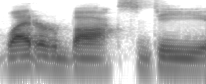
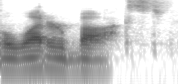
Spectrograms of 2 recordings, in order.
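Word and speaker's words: Letterboxd: And that's after I give my friends a hard time for saying letterbox D instead of letterboxed.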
